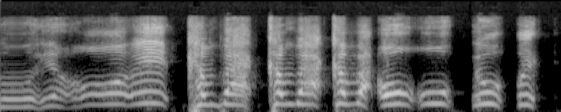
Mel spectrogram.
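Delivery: high, flustered mock alarm; mock panic. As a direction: play someone scrambling to get back in step. Acting out slipping out of sync.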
